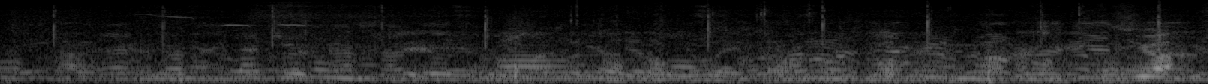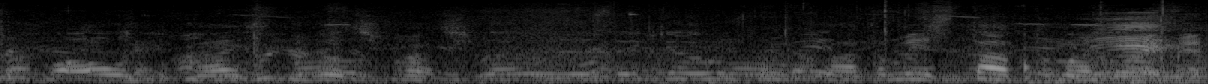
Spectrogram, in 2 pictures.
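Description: Several men talk and call out across an open outdoor field.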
